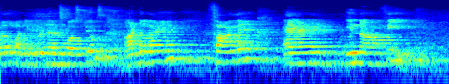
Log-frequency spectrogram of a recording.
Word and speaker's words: Phanek: Underline Phanek and Inafi. Pronounce it properly with me. Phanek, P-H-A-N-E-K.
